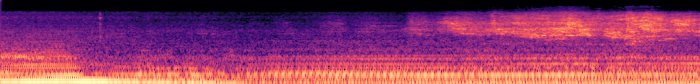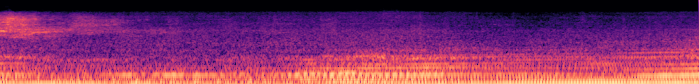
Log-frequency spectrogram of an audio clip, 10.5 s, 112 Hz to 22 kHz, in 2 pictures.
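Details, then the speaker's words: Subaru WRX STI on a test drive after the Kartboy solid rear end links were redone on a Faction Fab 22mm adjustable rear sway bar, previously clunking over bumps and turns: steady road rumble and drivetrain drone with no pops. The suspension is quiet over bumps. "I believe we have our problem fixed I've not heard any of the popping or any of the issues that I heard before"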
